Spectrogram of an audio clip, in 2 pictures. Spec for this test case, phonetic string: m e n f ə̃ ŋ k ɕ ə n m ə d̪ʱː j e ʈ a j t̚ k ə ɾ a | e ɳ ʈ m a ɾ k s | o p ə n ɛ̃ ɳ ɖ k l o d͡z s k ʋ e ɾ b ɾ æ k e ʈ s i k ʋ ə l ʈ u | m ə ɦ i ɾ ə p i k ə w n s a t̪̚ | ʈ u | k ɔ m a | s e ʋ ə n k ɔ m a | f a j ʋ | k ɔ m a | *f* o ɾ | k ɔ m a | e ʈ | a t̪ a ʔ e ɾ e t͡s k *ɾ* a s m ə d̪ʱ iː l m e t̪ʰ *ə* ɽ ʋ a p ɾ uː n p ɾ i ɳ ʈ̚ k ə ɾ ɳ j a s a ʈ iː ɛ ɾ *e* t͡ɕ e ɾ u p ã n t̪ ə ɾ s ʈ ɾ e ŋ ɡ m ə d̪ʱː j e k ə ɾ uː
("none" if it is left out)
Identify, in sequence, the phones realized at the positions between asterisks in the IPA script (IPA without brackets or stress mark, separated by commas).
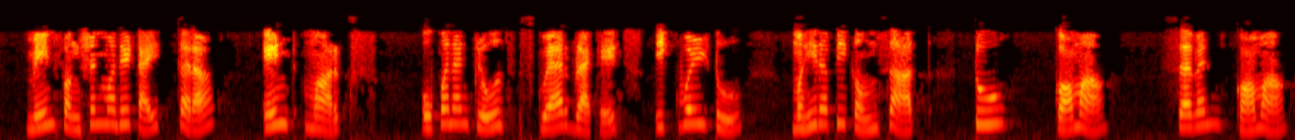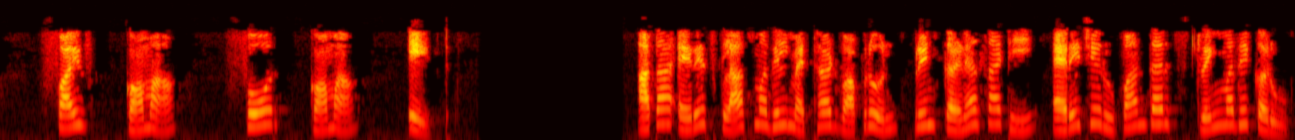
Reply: f, l, ə, e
